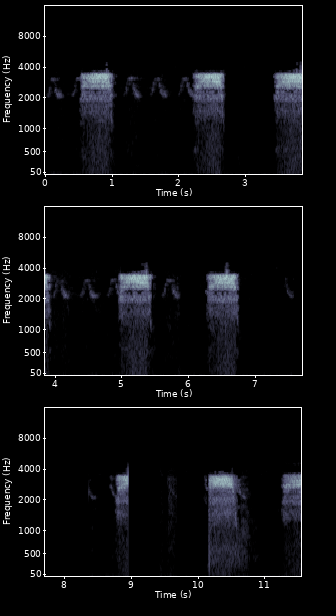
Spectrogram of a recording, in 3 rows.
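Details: Three barn owl owlets outside their nest box in the wild at 3 a.m., 2 June 2023: eight harsh, hissing screeches roughly every one to two seconds, with faint short chirps between them.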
